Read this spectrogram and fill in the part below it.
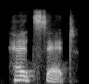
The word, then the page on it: headset: Indian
